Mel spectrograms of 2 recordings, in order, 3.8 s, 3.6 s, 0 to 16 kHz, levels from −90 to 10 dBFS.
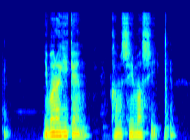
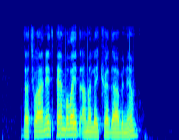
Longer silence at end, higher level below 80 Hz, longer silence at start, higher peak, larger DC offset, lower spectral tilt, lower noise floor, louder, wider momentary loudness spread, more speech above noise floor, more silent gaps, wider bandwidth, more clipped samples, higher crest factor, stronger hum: second, 0.3 s vs 0.85 s; first, -50 dBFS vs -64 dBFS; second, 0.1 s vs 0.5 s; first, -8 dBFS vs -16 dBFS; neither; about the same, -6 dB/octave vs -6.5 dB/octave; second, -74 dBFS vs -89 dBFS; first, -26 LUFS vs -32 LUFS; first, 20 LU vs 8 LU; second, 49 dB vs 57 dB; neither; first, 11.5 kHz vs 8.2 kHz; neither; about the same, 20 dB vs 18 dB; neither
